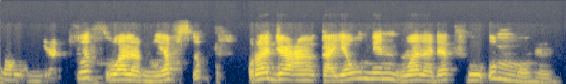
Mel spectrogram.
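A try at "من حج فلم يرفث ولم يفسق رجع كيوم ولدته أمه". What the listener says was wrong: Ahsanti jazakallah khairan.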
